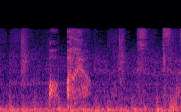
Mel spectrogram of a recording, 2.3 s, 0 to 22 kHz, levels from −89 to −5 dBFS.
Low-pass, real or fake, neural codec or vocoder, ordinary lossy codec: none; real; none; none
